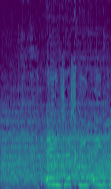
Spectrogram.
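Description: Arena crowd applauding, a steady wash of noise, with a man's commentary coming in over it about a second in.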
